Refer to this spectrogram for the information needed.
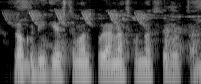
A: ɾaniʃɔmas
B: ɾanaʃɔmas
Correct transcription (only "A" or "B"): B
